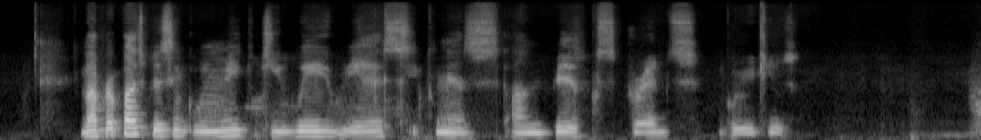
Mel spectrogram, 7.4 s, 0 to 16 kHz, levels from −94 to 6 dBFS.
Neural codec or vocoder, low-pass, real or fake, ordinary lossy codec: codec, 44.1 kHz, 2.6 kbps, DAC; 14.4 kHz; fake; none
